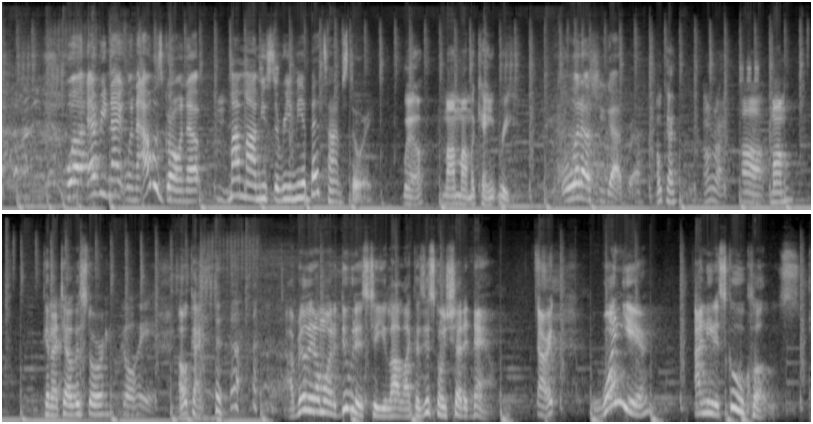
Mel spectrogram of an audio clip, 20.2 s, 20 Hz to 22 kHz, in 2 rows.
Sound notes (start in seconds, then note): 6.4 audience laughing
